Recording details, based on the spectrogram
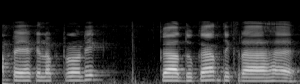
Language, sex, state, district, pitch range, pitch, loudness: Hindi, male, Jharkhand, Garhwa, 165-185 Hz, 180 Hz, -18 LUFS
